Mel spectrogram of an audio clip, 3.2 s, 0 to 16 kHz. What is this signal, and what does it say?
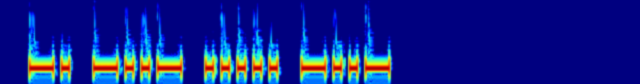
Morse code, heard as a keyed tone, about 30 wpm, 700 Hz. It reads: NX5X
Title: USA Call Signs - 4 Characters - 6x Character Spacing - 30wpm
